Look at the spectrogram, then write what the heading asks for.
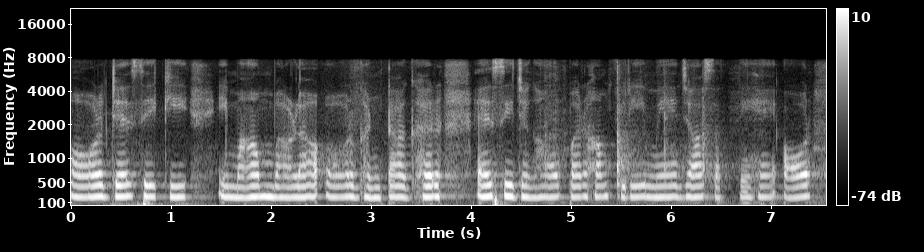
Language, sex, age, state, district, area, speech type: Urdu, female, 30-45, Uttar Pradesh, Lucknow, rural, spontaneous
